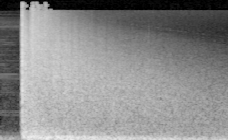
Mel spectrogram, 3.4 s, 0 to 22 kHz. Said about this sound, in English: 20 minutes after the collision with the SS Emo, at 9:04 a.m., the explosives aboard the SS Mont Blanc detonated.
